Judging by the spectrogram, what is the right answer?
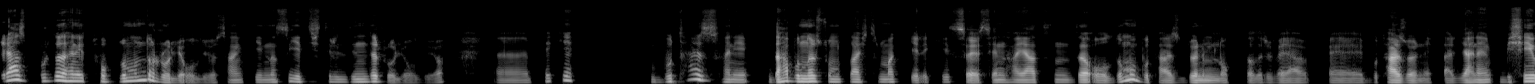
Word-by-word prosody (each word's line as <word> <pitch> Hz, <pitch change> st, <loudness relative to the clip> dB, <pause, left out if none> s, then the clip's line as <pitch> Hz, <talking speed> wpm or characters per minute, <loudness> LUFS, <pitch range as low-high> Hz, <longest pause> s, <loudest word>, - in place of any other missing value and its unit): biraz 200 Hz, +1 st, +7 dB
burada, 165 Hz, +3 st, +5 dB
hani, 155 Hz, -1 st, +5 dB
toplumun 145 Hz, +7 st, +1 dB
da -, -, +6 dB
rolü 100 Hz, -, -1 dB
oluyor, 85 Hz, +1 st, -10 dB
sanki 105 Hz, +3 st, -8 dB
nasıl 110 Hz, +6 st, -6 dB
yetiştirildiğinin 120 Hz, -1 st, -5 dB
de 140 Hz, -, +6 dB
rolü 80 Hz, 0 st, -9 dB
oluyor. 80 Hz, -1 st, -15 dB, 0.5 s
Eee, 95 Hz, -, -12 dB, 0.4 s
peki, 145 Hz, +6 st, -4 dB, 0.8 s
bu 125 Hz, +5 st, -5 dB
tarz, 215 Hz, -, -1 dB
hani, 110 Hz, -2 st, -3 dB, 0.3 s
daha 150 Hz, -1 st, +6 dB
bunları 135 Hz, 0 st, +7 dB
somutlaştırmak 120 Hz, -2 st, -3 dB
gerekirse 95 Hz, -1 st, -2 dB
senin 105 Hz, +1 st, -5 dB
hayatında 105 Hz, 0 st, +1 dB
oldu 90 Hz, -, -3 dB
mu 200 Hz, -3 st, +4 dB
bu -, -, -6 dB
tarz 90 Hz, 0 st, -5 dB
dönüm 95 Hz, -1 st, +1 dB
noktaları 85 Hz, -1 st, -10 dB
veya, 90 Hz, 0 st, -6 dB, 0.2 s
eee, 90 Hz, -1 st, -10 dB
bu -, -, -15 dB
tarz 100 Hz, -3 st, +7 dB
örnekler? 85 Hz, 0 st, -6 dB
Yani, 100 Hz, +2 st, +1 dB
he 105 Hz, 0 st, -1 dB
bir 110 Hz, 0 st, -11 dB
şeyi 145 Hz, +5 st, +6 dB
110 Hz, 150 wpm, -27 LUFS, 90-135 Hz, 0.8 s, biraz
